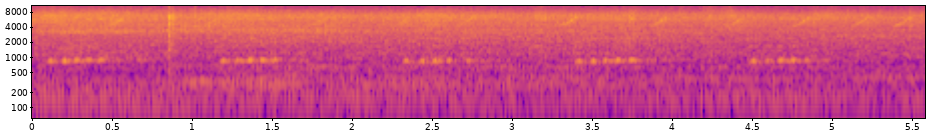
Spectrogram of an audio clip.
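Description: A bird repeating one short, slightly wavering mid-pitched note about once a second, with faint high rising chirps from another bird in the second half, over a low steady hum.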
